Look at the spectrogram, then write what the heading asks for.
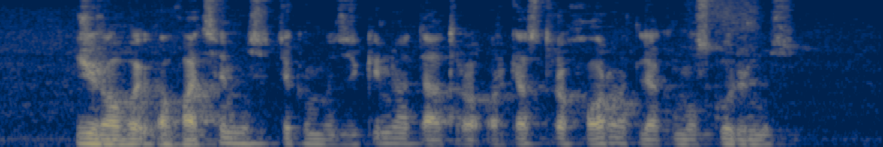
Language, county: Lithuanian, Klaipėda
